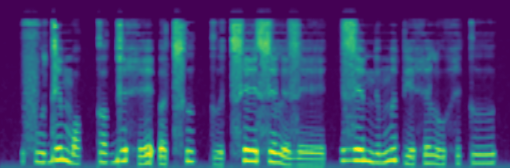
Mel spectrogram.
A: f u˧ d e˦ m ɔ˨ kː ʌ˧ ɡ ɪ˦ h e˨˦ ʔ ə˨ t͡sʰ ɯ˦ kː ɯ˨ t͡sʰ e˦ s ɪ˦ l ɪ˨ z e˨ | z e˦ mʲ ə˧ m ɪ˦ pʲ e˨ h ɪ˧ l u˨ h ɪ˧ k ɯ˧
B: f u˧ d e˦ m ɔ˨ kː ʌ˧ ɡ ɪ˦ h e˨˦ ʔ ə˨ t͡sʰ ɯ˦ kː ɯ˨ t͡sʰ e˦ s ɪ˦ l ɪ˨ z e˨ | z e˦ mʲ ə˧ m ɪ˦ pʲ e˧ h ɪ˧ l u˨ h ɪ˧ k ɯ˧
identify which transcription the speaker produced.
A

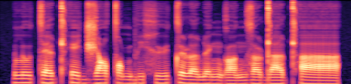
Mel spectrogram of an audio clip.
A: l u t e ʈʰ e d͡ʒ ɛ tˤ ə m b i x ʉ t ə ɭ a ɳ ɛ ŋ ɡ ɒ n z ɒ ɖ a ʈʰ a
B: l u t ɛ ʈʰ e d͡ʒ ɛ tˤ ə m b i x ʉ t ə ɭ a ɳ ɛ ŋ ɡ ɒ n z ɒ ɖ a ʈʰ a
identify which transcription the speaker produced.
B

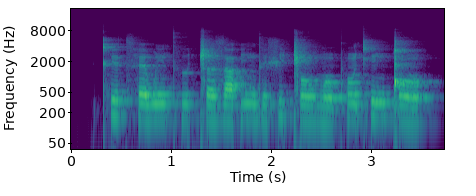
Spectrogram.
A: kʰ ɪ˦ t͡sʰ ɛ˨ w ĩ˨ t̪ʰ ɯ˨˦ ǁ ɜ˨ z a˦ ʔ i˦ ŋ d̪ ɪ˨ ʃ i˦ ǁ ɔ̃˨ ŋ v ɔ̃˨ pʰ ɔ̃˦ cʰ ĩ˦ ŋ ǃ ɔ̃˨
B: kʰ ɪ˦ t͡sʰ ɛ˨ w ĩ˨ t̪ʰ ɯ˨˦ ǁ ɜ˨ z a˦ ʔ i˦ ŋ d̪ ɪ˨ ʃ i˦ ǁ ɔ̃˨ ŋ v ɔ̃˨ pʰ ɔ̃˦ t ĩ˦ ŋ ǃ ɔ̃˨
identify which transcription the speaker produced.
A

